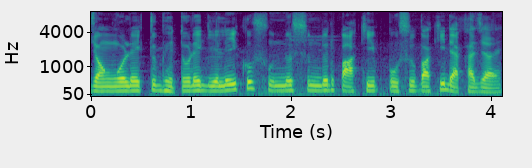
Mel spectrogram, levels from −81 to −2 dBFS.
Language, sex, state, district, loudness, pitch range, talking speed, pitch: Bengali, male, West Bengal, Dakshin Dinajpur, -17 LUFS, 125-140 Hz, 175 wpm, 130 Hz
